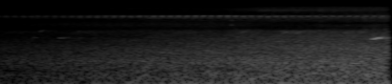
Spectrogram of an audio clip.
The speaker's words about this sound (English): It's evening in San Juan, and you know it's nighttime from the chirping of the frogs, which you can hear everywhere, but you just can't see.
